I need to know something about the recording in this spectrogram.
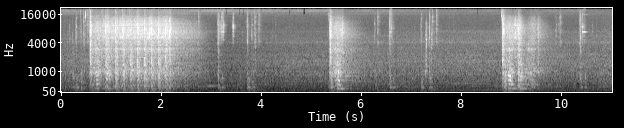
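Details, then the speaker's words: Renault Clio 172 with freshly installed engine after 9 years off road, first start attempt: three short bursts of brisk cranking with no firing at all; crank no start, no fuel reaching engine, fuel pump appears dead. "I don't know if I hear fuel priming so we found another problem with the car um there's no fuel at all"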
